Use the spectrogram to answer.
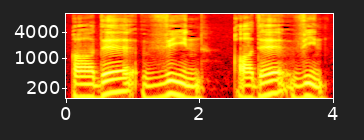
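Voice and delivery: "قادوین" very slow, qa-de-viin with long vowels; drawn-out demonstration. Shown as a demonstration. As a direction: stretch each syllable of "قادوین". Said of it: "نمیشه تلفظ داد که".

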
